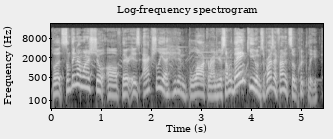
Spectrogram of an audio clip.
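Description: A man's voice: fairly high pitch, animated, fast talker. A man giving casual, chatty let's play commentary with slangy enthusiasm. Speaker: gaming video host.

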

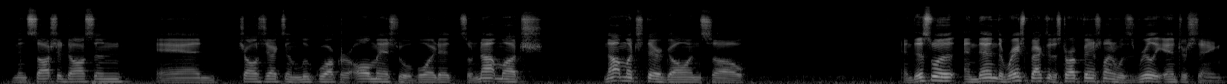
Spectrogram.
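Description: Excitable amateur race commentator, man. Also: medium pitch. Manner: excitable, restarts sentences with fillers. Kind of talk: amateur sim racing play-by-play commentary.

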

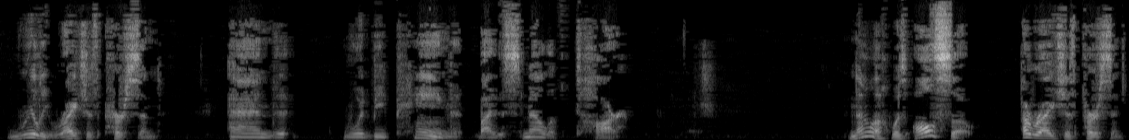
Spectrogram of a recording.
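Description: An older man, a rabbi hosting a short religious teaching, speaking in deliberate phrases with emphatic stresses. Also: mid-range voice, slightly rough, lo-fi sound. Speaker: rabbi, show host. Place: small indoor set, seated before backdrop.

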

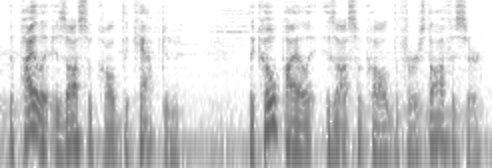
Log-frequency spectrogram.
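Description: A man's voice: mid-range voice, darkish tone. Man reading a picture book to children. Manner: prompts listeners with questions and asides. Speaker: teacher reading aloud to children. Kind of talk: children's picture book read-aloud with conversational asides.

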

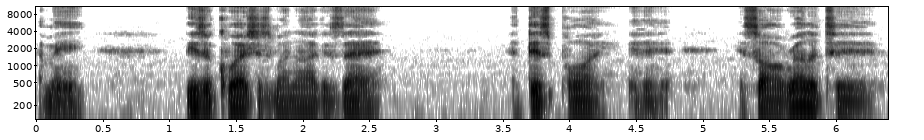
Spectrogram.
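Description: Deep, gravelly-voiced man in informal commentary. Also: little pitch movement, measured pace, no echo. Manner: rhetorical questioning, repeats phrases for emphasis; colloquial, slangy phrasing. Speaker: host. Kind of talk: informal commentary monologue over on-screen maps and documents.

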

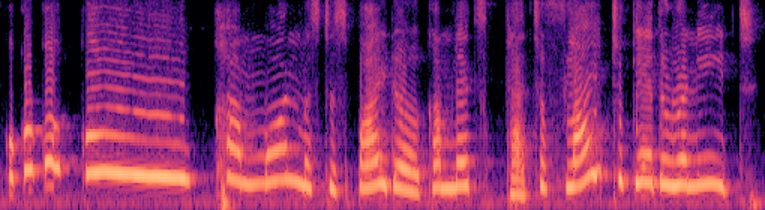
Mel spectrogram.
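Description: A woman's voice: extremely high pitch, takes it slowly, vocal fry, darkish tone, voice pushed up, exaggerated voice. A woman voicing an eager, crowing farm rooster who coaxes in a children's story.

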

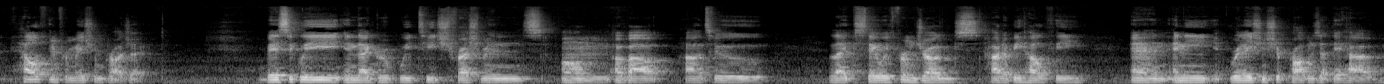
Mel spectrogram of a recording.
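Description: A teenage boy from Miami introducing himself for an audition, in a measured, steady way. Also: low-pitched, echoey room, a little hiss or hum. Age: teens. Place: living room with bookshelves.

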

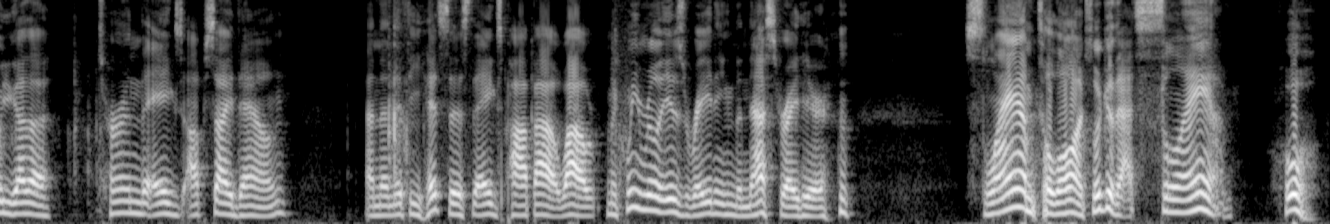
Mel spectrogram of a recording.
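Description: A man giving casual, unscripted hands-on toy commentary, chatting and thinking aloud as he goes. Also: medium pitch. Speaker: toy reviewer. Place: indoor room full of toy displays.

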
